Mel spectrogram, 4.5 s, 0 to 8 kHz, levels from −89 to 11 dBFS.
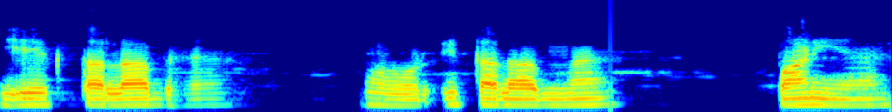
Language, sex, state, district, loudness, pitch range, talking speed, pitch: Marwari, male, Rajasthan, Nagaur, -18 LUFS, 120-135 Hz, 135 wpm, 125 Hz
